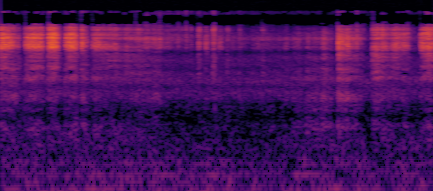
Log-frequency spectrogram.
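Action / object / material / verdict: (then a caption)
scrape / marker tip on paper page / paper / none. An art marker tip is stroked back and forth across a flat paper coloring book page, filling in the background. The result is a soft, bright scratchy hiss in quick repeated strokes over a low rumble.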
